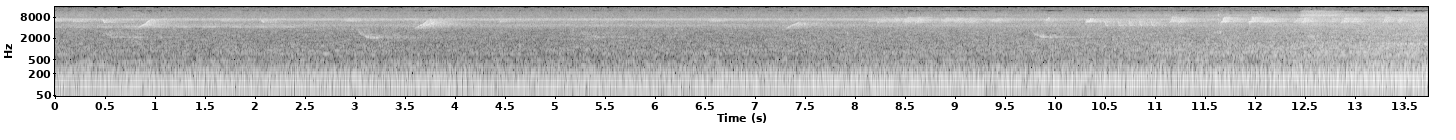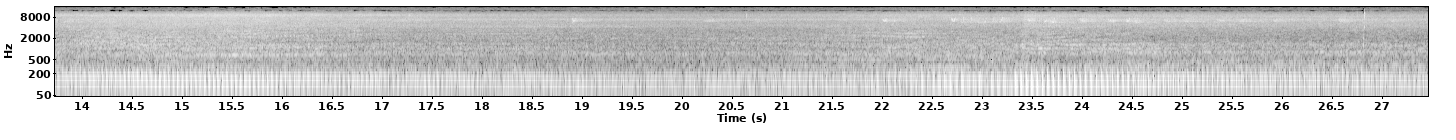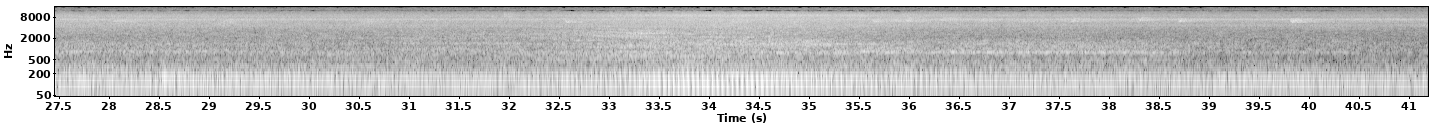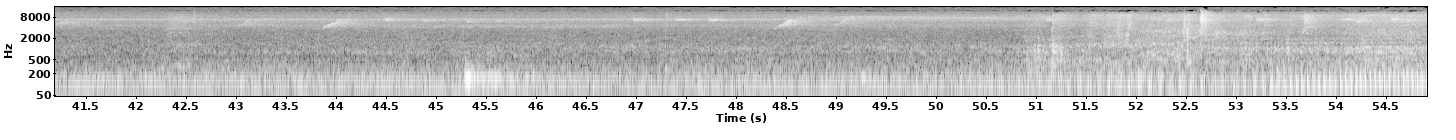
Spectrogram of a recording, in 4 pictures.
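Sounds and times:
road vehicles passing by: 0.0 - 54.9
steady low rumble: 34.4 - 54.9.

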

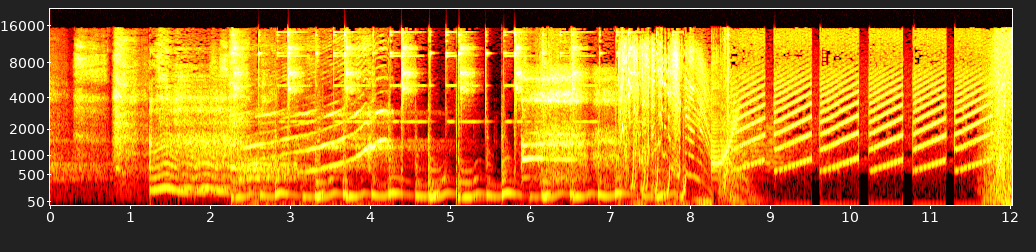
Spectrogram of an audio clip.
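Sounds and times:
rising electronic siren whoop: 2.2 - 4.7, 8.5 - 12.0.

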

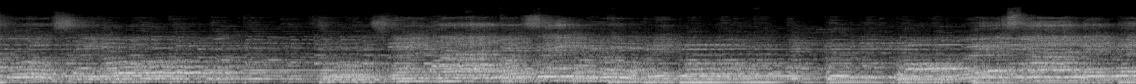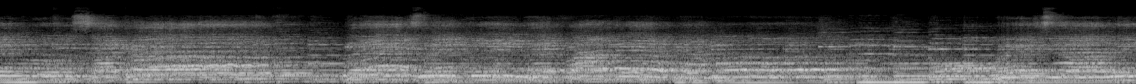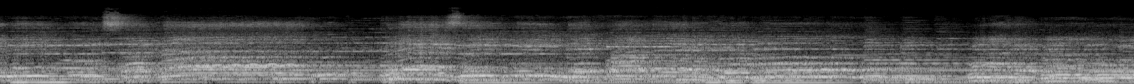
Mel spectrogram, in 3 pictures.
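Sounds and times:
choir singing a hymn: 0.0 - 34.0
low instrumental accompaniment: 0.0 - 34.0.

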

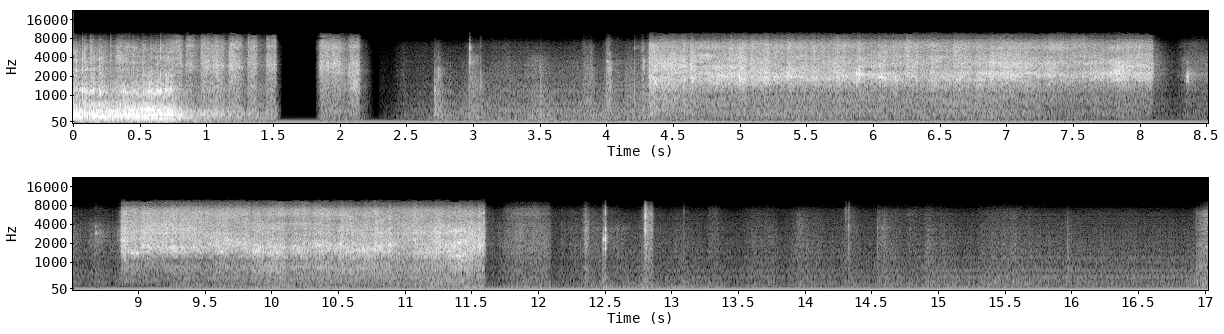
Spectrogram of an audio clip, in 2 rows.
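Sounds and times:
sandpaper hissing on spinning wood: 8.9 - 11.6.

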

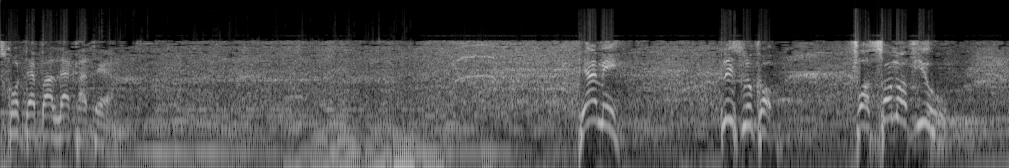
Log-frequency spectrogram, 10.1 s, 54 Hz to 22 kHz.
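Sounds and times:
low music drone: 0.0 - 10.0.

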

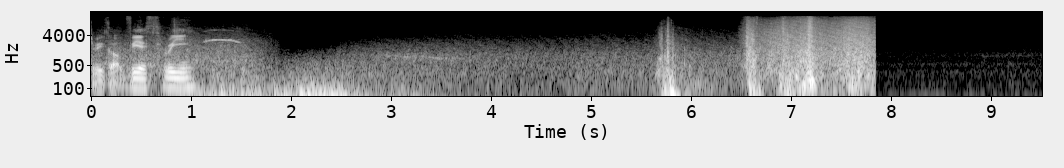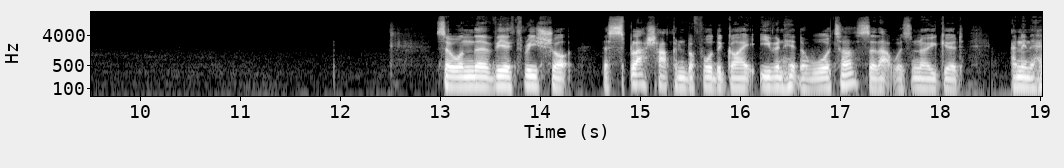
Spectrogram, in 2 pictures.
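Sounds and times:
wind: 0.0 - 19.0
sea noise: 0.1 - 7.9
rush of water: 0.6 - 7.9
sharp splash: 5.6 - 7.9.

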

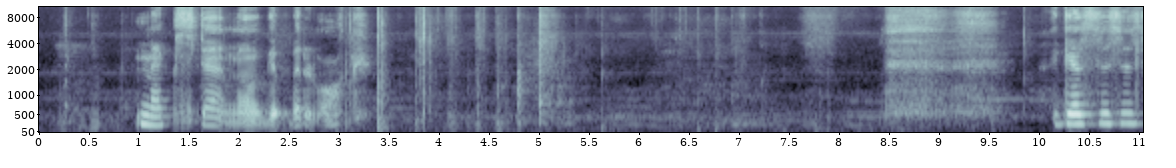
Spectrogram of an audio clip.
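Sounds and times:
person exhaling breathily: 8.5 - 9.7.

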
